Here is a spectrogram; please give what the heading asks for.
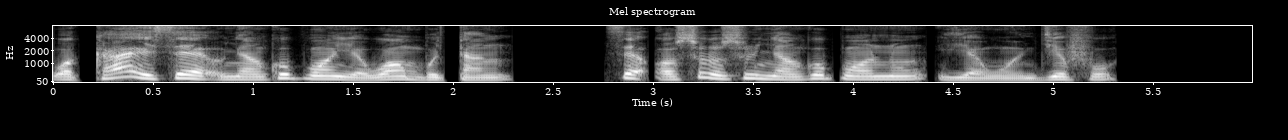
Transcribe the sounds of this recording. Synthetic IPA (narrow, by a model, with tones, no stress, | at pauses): wɔ˨kʰaː˨˦ɪ˨sɛ˦o˨ɲã˨ŋkʰo˦pɔ̃˦njɛ˨wɔ̃˦m˦bʊ˨tʰã˦ŋ | sɛ˦ʔɔ˨sʊ˦ɾʊ˨sʊ˦ɾʊ˦˨ɲã˨ŋkʰo˦pɔ̃˦nnʊ̃˦jɛ˨wɔ̰̃˨ɲ˨d͡ʑi˦e˦fʊ˦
